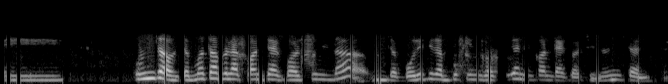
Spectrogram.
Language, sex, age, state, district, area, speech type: Nepali, female, 18-30, West Bengal, Kalimpong, rural, conversation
